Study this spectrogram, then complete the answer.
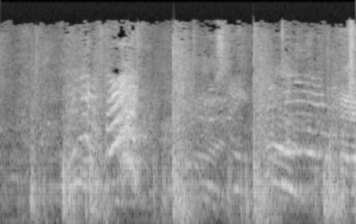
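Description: A referee slaps the ring mat to count.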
